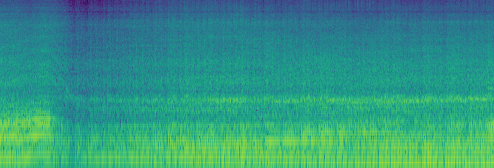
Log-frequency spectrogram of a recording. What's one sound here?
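A V-twin sport motorcycle engine idles with a lumpy beat.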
